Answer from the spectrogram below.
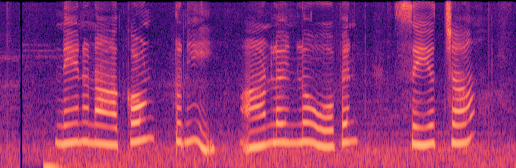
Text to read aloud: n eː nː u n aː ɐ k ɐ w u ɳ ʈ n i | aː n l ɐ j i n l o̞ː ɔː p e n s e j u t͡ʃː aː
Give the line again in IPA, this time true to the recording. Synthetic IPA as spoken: n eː n u n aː ɐ k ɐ w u ɳ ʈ n i | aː n l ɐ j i n l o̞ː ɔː p e n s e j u t͡ʃː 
